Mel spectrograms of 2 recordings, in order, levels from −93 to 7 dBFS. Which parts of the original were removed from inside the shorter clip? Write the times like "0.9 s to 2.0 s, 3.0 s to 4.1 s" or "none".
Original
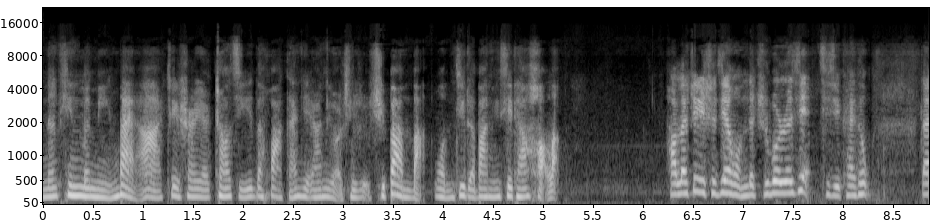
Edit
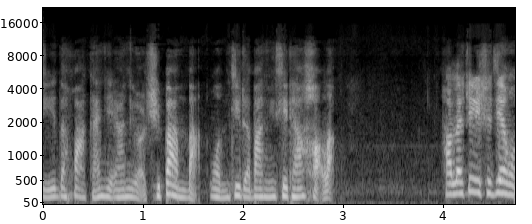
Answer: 3.0 s to 3.3 s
